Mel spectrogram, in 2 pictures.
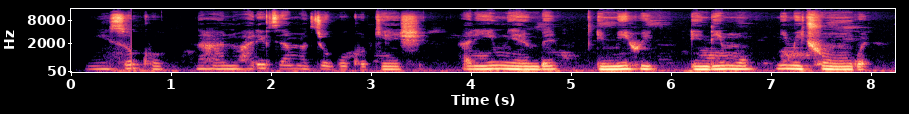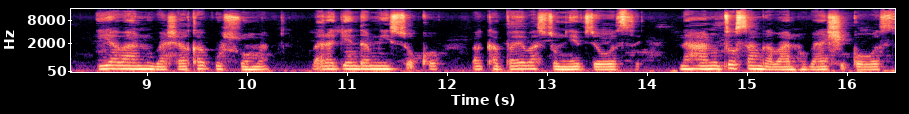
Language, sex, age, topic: Rundi, female, 18-24, agriculture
